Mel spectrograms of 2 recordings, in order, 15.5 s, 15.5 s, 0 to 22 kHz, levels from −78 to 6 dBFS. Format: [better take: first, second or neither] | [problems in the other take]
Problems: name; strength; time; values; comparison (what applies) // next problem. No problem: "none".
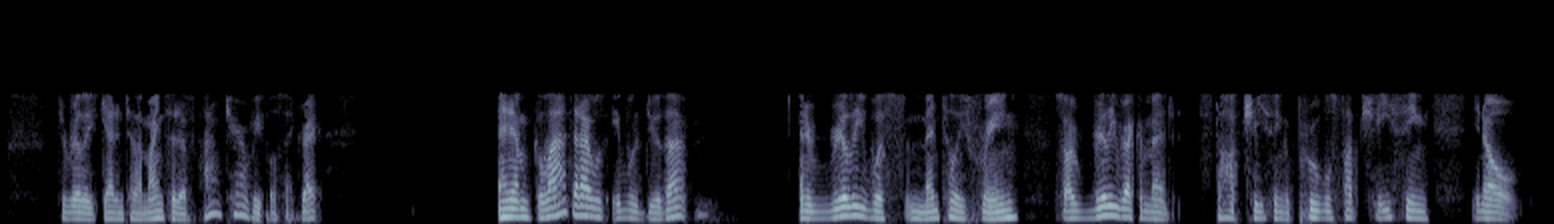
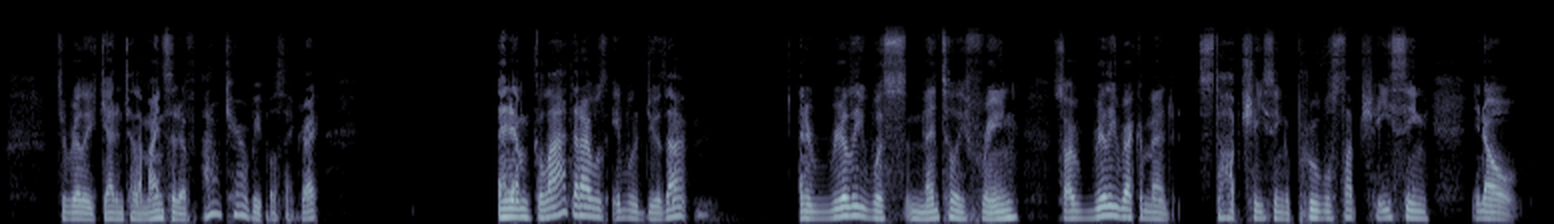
second | garbled, watery; badly; nothing above 4 kHz; slightly in the second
